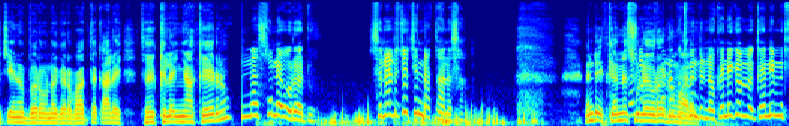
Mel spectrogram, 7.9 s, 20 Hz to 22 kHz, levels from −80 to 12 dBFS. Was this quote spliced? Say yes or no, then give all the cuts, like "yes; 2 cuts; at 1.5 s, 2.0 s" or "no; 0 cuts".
yes; 1 cut; at 2.4 s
